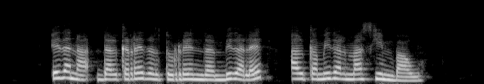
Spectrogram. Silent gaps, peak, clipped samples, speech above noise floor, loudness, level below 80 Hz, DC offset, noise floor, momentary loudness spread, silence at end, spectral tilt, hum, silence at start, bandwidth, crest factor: none; -2 dBFS; under 0.1%; 60 dB; -14 LUFS; -58 dBFS; under 0.1%; -73 dBFS; 5 LU; 0.6 s; -9 dB/octave; none; 0.5 s; 6 kHz; 12 dB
